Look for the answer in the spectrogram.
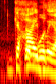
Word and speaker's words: Ghibli: Ghibli, I think, is the official pronunciation.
